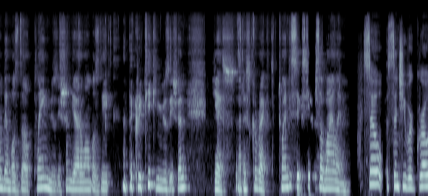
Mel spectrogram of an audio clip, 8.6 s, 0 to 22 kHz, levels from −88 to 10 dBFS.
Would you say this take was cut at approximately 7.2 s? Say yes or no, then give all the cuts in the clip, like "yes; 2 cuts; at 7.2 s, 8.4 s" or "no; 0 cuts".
yes; 2 cuts; at 4.1 s, 7.2 s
